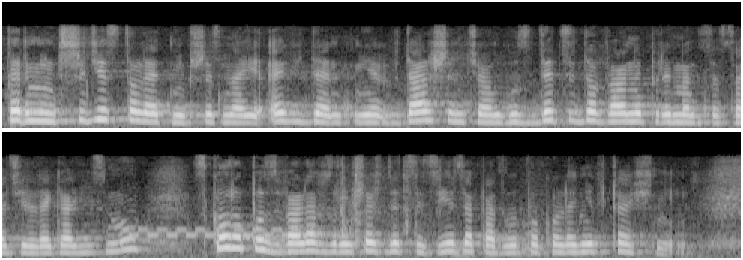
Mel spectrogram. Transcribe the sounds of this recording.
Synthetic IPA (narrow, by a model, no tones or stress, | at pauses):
t̪ɛɾmʲintʂɘd͡ʑɛst̪ɔlɛt̪ɲipʂɘznajɛʔɛvʲid̪ɛnt̪ɲɛvd̪alʂɘmt͡ɕɔŋɡuzd̪ɛt̪sɘd̪ɔvanɘpɾɘmad̪vzasad͡ʑɛlɛɡalʲizmuskɔɾɔpɔzvalavzɾuʂad͡ʑd̪ɛt̪sɘzʲjɛzapad̪wɘpɔkɔlɛɲɛft͡ʂɛɕɲḛj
